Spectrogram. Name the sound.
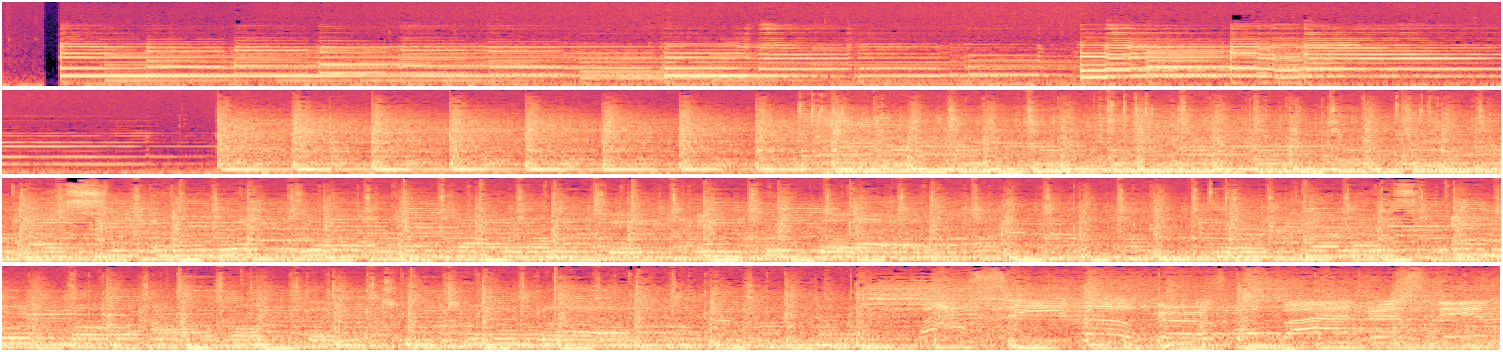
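rock song being played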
